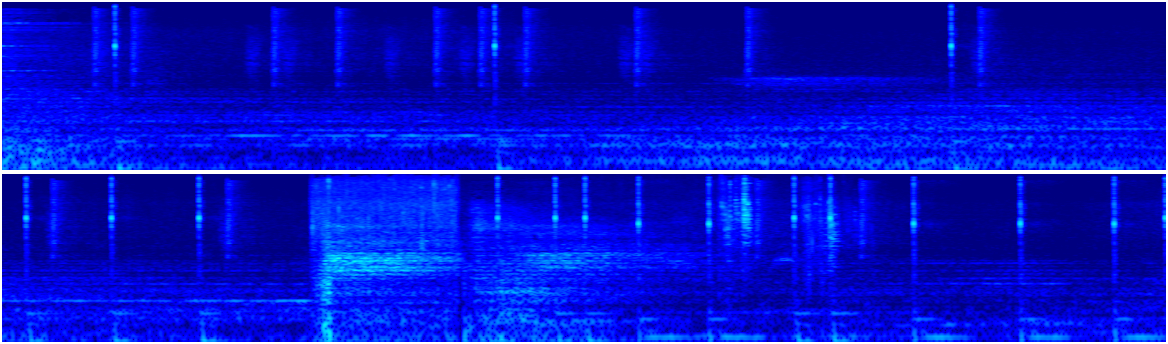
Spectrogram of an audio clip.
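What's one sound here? Soft menu clicks tick repeatedly as selections change.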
